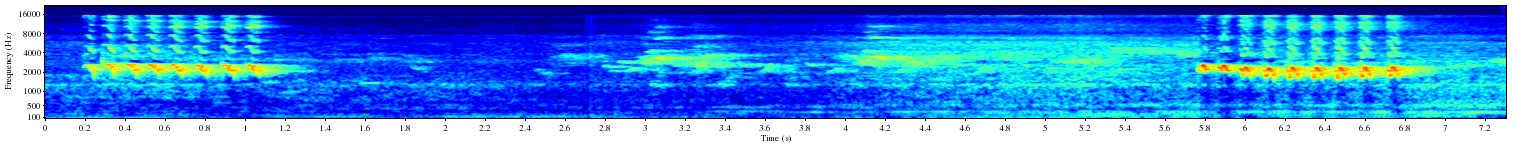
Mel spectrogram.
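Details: Yellow-vented bulbul calling, a recording meant to draw answers from other bulbuls and start stressed or silent birds calling: two loud, rapid, harsh chattering bursts several seconds apart, with quieter warbling between and low background hum.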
